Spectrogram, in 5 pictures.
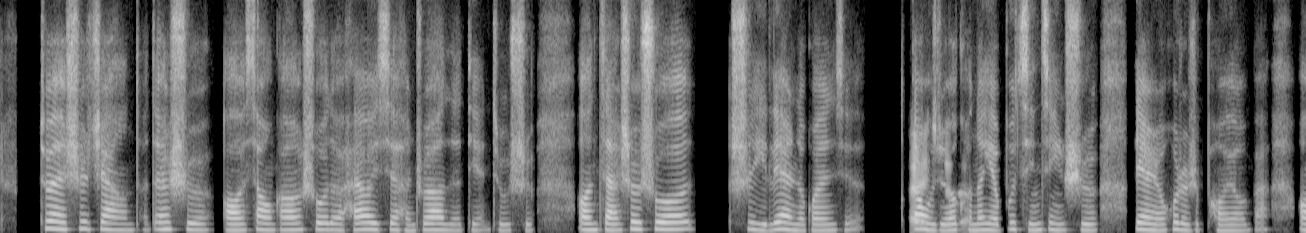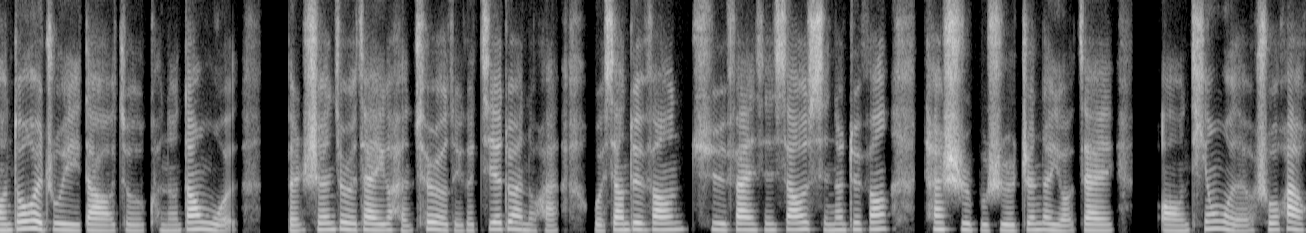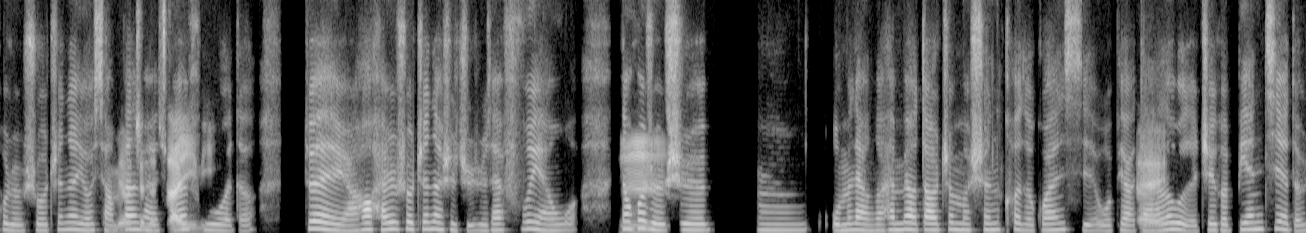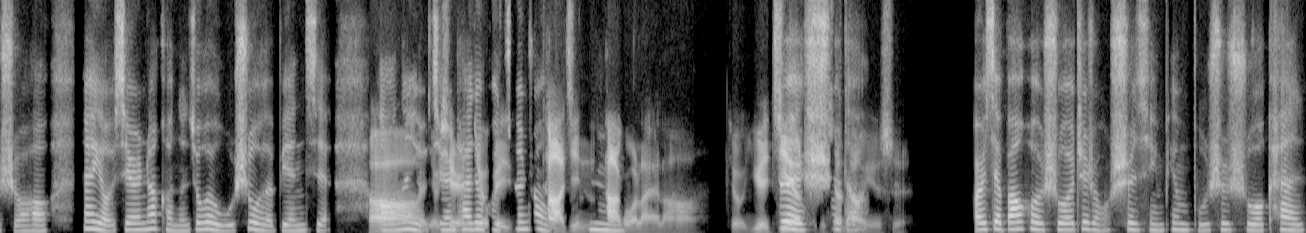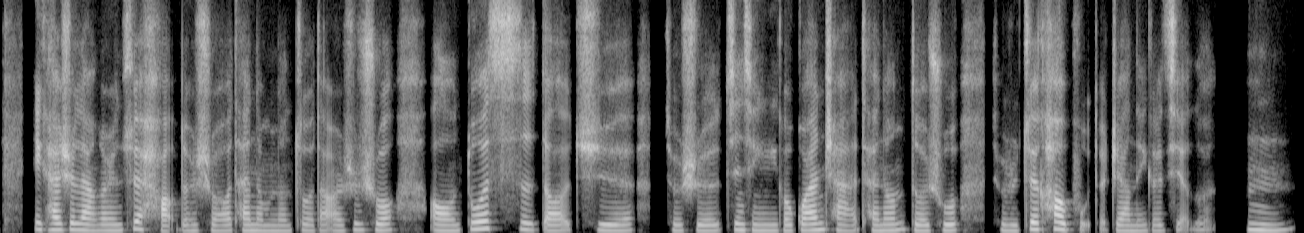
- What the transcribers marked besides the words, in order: other background noise
- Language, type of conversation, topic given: Chinese, podcast, 线上陌生人是如何逐步建立信任的？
